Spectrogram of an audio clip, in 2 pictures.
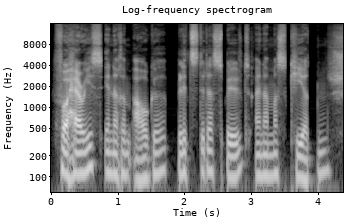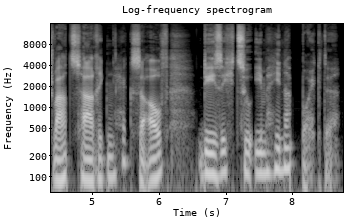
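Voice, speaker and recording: A man's voice: fairly low pitch, steady tone, takes it slowly, fairly bright tone, no echo, studio quality. A man narrating an audiobook in a dramatic scripted storytelling style.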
